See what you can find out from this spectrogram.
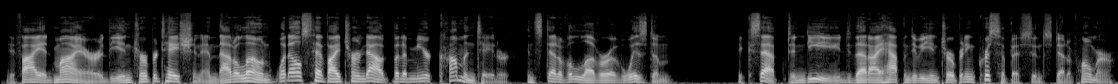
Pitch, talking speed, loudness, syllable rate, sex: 110 Hz, 195 wpm, -20 LUFS, 6.3 syllables/s, male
